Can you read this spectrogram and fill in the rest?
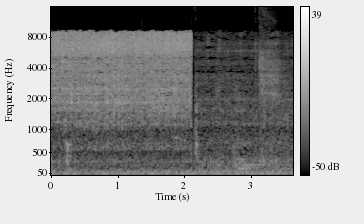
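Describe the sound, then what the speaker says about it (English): Loud, dense sizzling of minced beef frying in a hot pan, close by, then abruptly quieter as the heat drops, leaving a softer crackle. "let's start putting our minced beef into the frying pan"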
